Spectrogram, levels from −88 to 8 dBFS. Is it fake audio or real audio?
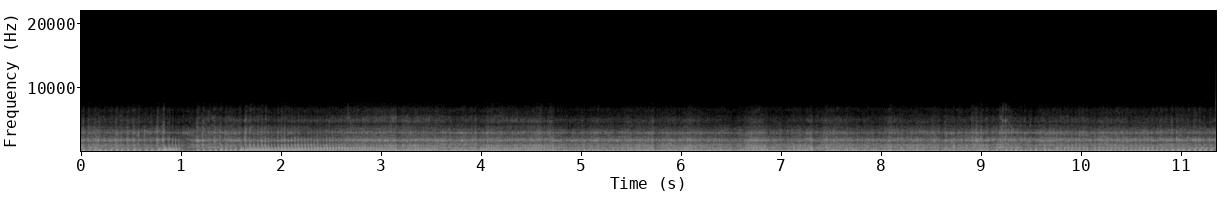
fake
